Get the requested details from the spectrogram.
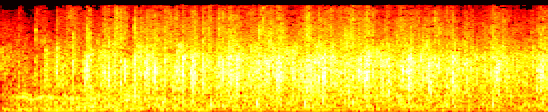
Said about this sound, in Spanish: Son los aplausos, hace solo unos minutos, a la salida de ese funeral que acaba de oficiar el obispo de Cádiz y Ceuta, Monseñor Rafael Zornoza.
